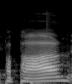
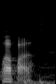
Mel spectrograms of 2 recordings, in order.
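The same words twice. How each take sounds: First: The stress is on the last syllable. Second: The stress is on the first syllable. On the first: It means dad. "If you say papa, it means dad" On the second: It means potato. "without an, any accent, it means potato"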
